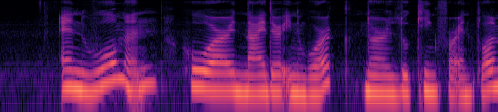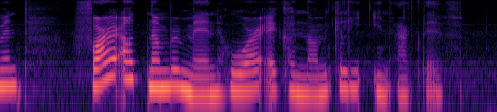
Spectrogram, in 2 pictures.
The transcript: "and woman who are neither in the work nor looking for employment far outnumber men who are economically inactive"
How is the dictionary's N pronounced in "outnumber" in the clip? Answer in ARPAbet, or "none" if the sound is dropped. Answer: N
